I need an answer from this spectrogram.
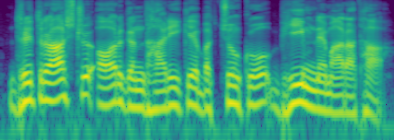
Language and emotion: Urdu, neutral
